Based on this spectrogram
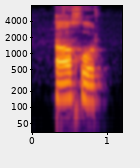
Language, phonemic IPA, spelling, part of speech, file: Moroccan Arabic, /ʔaː.xur/, آخر, adjective, LL-Q56426 (ary)-آخر.wav
- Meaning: another, one more, other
